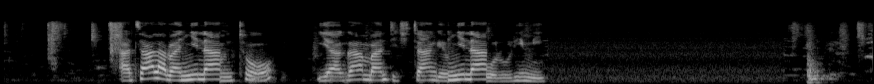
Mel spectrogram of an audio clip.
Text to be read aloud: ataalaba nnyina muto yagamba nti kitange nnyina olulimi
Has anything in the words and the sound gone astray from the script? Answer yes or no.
no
